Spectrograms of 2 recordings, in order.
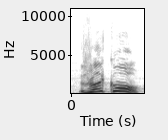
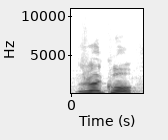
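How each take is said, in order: First: High, bright-eyed wonder at the big city; awed excitement. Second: Said in the usual way. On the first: Retold or imitated. Small-town guy wowed by Toronto, awed and gushing. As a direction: gush it out, much higher and louder.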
